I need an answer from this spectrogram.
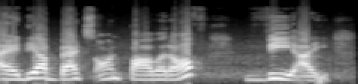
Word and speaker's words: Vi: Voda Idea bets on power of VI। तो in a rebranding exercise the Vodafone Idea on Monday rolled out its unified identity that is VI, that pronounced as V।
